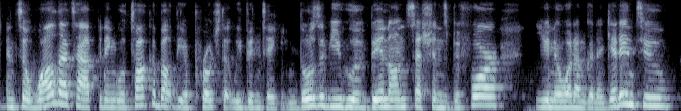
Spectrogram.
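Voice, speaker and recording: A woman's voice: medium pitch, quick pace, darkish tone. A woman leading an online study group over a video call, explaining a topic and checking in with everyone. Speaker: study session leader. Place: home near street fireworks. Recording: muffled video call audio.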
